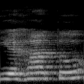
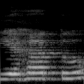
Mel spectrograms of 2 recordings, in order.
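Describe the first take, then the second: The two takes are said the same way.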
